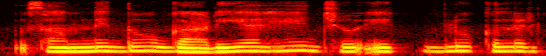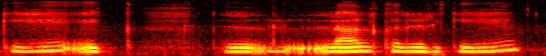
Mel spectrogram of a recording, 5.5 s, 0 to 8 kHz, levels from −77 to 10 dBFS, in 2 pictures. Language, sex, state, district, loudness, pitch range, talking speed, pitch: Hindi, female, Arunachal Pradesh, Lower Dibang Valley, -16 LUFS, 170-190 Hz, 175 wpm, 180 Hz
